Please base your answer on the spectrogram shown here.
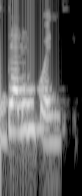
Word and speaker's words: delinquency: Letter I have डेलिक्वेंसी, यस इट्स डेलिक्वेंसी, ठीक है, डेलिक्वेंसी, ठीक, दोबारा से हम इसे प्रोनाउंस करते हैं क्योंकि काफी सारे लोग इसको गलत प्रोनाउंस करते हैं, तो इट्स डेलिक्वेंसी, डेलिक्वेंसी, ठीक है।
